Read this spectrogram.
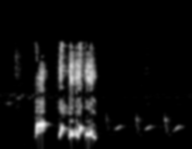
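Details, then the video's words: Bulbul, red-whiskered, rehearsing its voice as a model for white-cheeked birds: a loud clipped note, then a fast tumbling whistled phrase, followed by faint thin high notes. "Chào mào luyện giọng cực hay để ép chim má trắng học giọng"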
